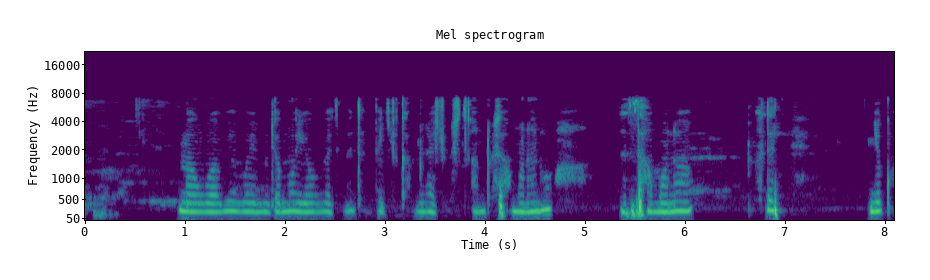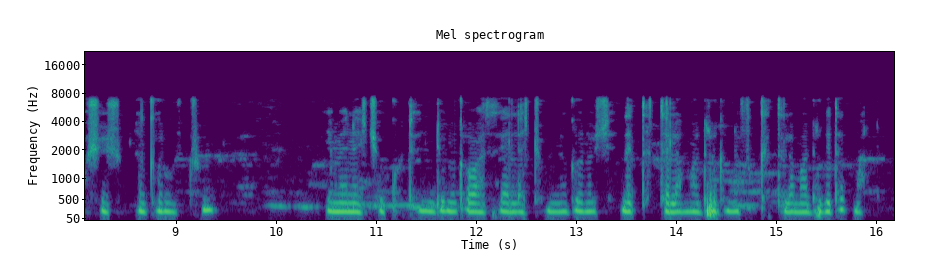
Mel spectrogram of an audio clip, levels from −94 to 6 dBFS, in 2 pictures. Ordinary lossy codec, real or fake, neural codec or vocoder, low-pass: Opus, 64 kbps; real; none; 7.2 kHz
